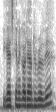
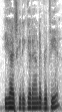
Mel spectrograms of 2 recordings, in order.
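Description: First: Fast Boston question about Revere; Boston accent. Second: "Revere" said Boston-style; Boston accent. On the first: Acted. Coach asks in a Boston accent. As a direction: ask like a local. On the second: Shown as a demonstration. Student echoing in a Boston accent. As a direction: echo the coach's Boston line. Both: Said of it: "practice our Boston accent".

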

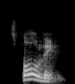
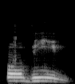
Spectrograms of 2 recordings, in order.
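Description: First: Spalding said the Brooklyn way, Spoaldin; Spalding with a round Brooklyn aw. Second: Spalding again with the Brooklyn aw, Spoaldin; Spalding drawn out the local way. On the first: A Brooklyn kid saying Spalding the local way. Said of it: "We called it Spalding". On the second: The host teaching Peter to say Spalding like Brooklyn. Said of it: "You gotta say Spalding". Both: Shown as a demonstration.

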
